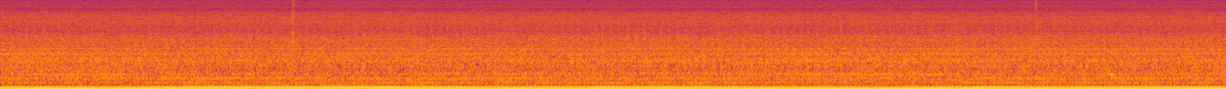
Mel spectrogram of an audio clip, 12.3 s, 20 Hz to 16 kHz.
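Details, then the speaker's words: Freshly rebuilt Honda Civic D16Y8 engine at first start-up, before any throttle, gives a smooth, steady low idle with an even beat and no ticking or knocking; slight smoke is residual oil on the exhaust manifold. "Right now it's running. Like I said, everything sounds smooth."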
